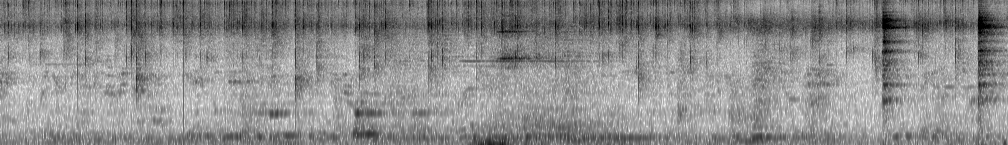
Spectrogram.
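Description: Rose-ringed parakeet bathing in a shallow puddle on a stone floor, fluttering its wings and splashing water in a rapid run of small splashes. The loudest splashes come near the end.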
